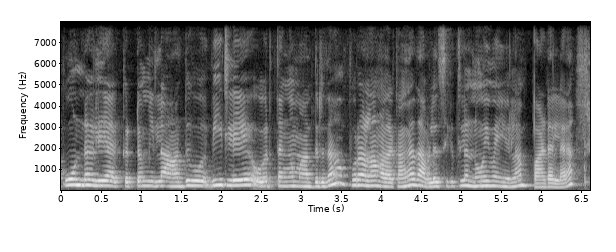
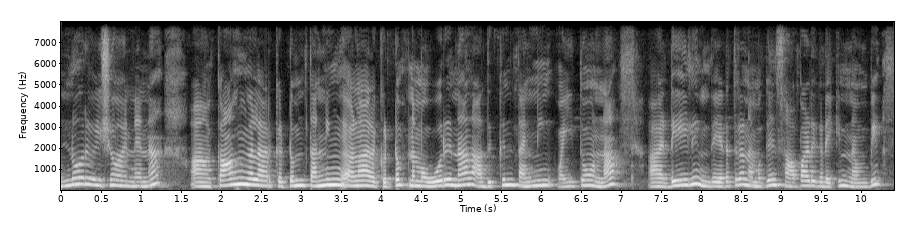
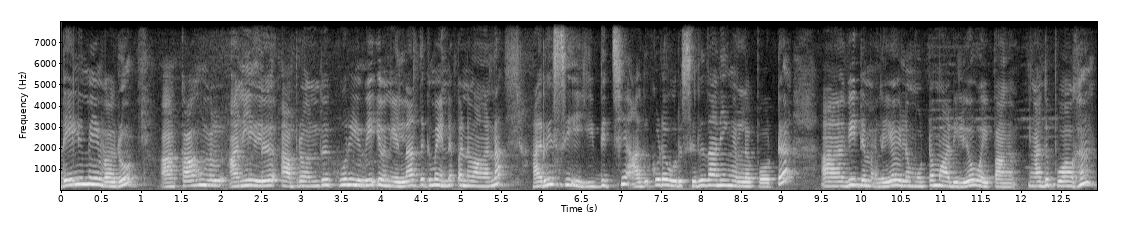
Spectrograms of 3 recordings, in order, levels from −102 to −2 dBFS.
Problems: constant background noise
